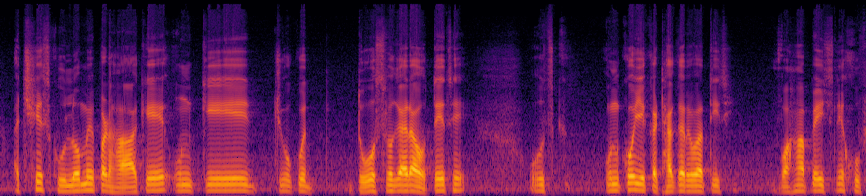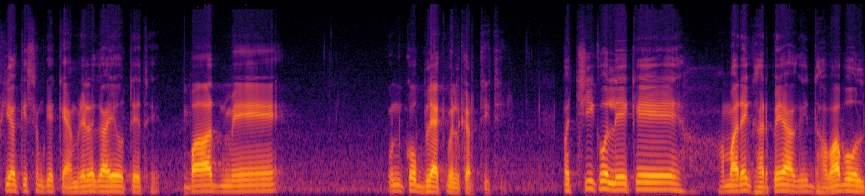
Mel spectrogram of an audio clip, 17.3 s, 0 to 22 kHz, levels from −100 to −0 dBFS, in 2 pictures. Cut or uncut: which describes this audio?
cut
